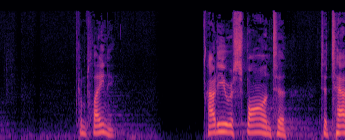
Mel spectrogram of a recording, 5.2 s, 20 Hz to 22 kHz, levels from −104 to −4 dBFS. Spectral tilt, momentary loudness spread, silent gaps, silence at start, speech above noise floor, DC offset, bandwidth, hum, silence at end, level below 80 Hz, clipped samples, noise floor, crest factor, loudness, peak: -4 dB/octave; 16 LU; none; 1.15 s; 37 dB; under 0.1%; 16.5 kHz; none; 0 s; -74 dBFS; under 0.1%; -74 dBFS; 20 dB; -38 LUFS; -20 dBFS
